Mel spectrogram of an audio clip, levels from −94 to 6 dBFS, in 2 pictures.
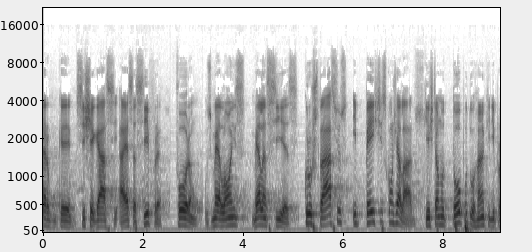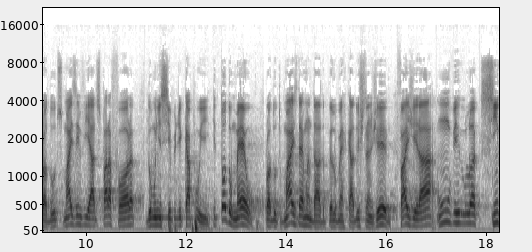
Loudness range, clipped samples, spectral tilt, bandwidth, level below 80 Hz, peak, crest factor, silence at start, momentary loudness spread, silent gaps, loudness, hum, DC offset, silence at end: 2 LU; under 0.1%; -6 dB/octave; 9.6 kHz; -36 dBFS; -2 dBFS; 14 dB; 0 s; 7 LU; none; -16 LUFS; none; under 0.1%; 0 s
